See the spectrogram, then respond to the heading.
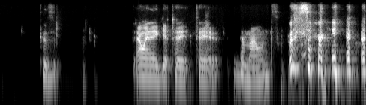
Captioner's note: laughs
